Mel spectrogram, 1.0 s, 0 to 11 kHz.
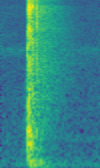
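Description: A heavy BMW E30 M3 car door shuts with one solid, close thunk that fades quickly into quiet.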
